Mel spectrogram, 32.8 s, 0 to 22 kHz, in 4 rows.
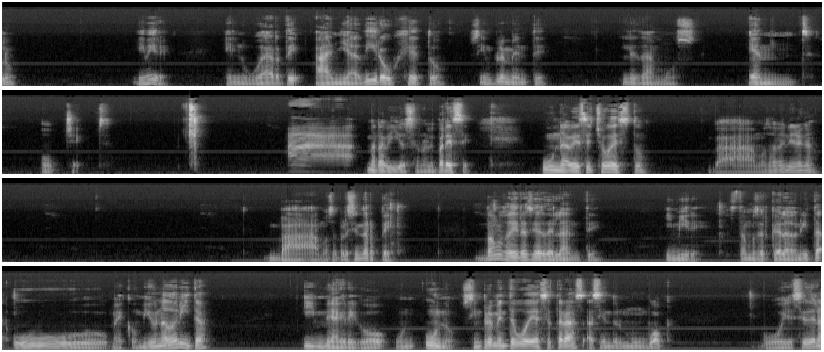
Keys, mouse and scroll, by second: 1.7 click, 5.3 click, 12.3 click, 16.1-18.4 drag, 21.2 p, 22.2 Up, 25.6 Down.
